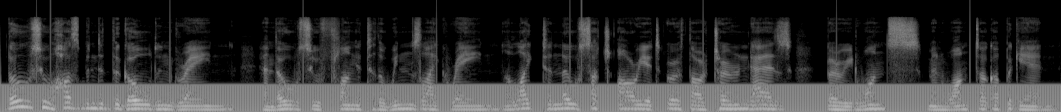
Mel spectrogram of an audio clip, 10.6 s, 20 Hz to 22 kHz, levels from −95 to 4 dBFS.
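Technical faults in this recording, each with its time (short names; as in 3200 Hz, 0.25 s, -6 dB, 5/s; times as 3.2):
buzz 60 Hz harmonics 16 -35 dBFS
tick 45 rpm
0.5 pop -17 dBFS
5.81 pop -13 dBFS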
